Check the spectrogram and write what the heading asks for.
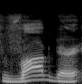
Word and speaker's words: Wagner: Yes, and it's pronounced Wagner, and people are calling it Wagner, and I guess that's the way they've been writing it, but I saw the Cyrillic of it.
